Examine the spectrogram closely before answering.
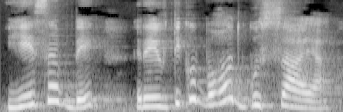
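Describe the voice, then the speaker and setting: A woman's voice: high-pitched, very animated, measured pace, a little mellow. A woman narrating a scripted children's moral story.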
